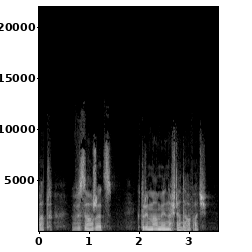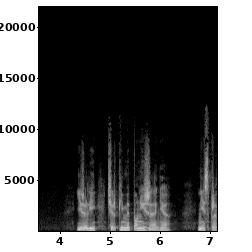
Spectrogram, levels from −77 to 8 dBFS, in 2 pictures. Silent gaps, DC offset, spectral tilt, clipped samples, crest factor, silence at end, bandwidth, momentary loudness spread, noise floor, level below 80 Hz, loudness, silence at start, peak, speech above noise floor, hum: none; under 0.1%; -4.5 dB/octave; under 0.1%; 16 dB; 0 s; 12.5 kHz; 12 LU; -58 dBFS; -58 dBFS; -16 LUFS; 0 s; -2 dBFS; 42 dB; none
